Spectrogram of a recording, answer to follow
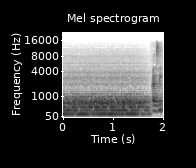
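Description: One long, steady, low chant-like vocal note, held at a single pitch and cut off just before speech resumes; an edited-in sound effect.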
